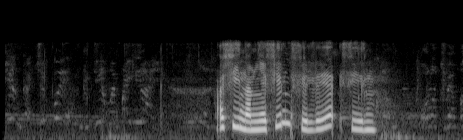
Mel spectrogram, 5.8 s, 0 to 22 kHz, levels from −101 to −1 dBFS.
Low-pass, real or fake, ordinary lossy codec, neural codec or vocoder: 7.2 kHz; real; Opus, 24 kbps; none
